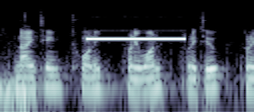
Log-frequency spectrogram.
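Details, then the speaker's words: AED powering on during CPR training, unit placed by the person's shoulder by the second rescuer: a steady high electronic beep lasting about a second cuts through a woman's talking as the unit switches on. "rescuerto placed the unit by the person's shoulder now she turns it on and follows the props"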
